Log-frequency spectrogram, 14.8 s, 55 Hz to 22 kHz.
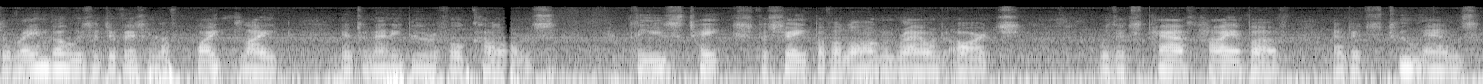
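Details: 71-year-old male choral singer after right glomus jugulare resection with right vocal fold paralysis, right tongue paralysis and hypoglossal sacrifice; breathy weak voice, hypernasality from velopharyngeal insufficiency, mild dysarthria; vocal fold and tongue paralysis.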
